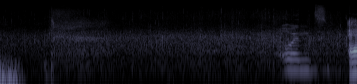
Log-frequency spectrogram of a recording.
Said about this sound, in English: Laughing and applause.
